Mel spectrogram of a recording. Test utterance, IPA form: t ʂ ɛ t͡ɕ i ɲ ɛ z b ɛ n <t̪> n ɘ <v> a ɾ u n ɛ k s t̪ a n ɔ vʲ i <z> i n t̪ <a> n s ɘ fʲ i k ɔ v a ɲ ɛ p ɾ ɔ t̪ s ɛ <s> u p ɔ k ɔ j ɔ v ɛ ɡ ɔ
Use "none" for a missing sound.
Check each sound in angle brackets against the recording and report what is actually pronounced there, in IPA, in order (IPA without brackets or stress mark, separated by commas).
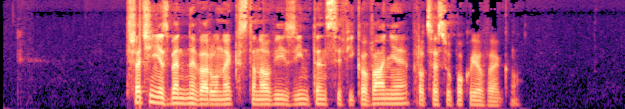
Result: d̪, v, z, ɛ, s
